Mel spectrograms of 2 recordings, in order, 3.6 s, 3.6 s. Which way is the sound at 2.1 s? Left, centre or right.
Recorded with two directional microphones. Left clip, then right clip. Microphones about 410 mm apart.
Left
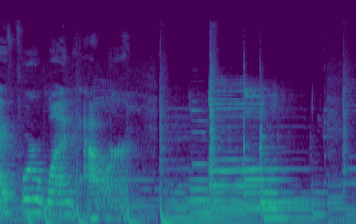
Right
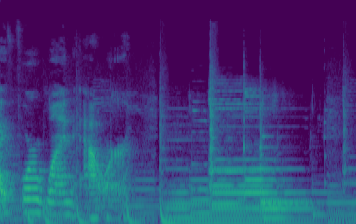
Centre.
